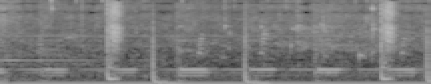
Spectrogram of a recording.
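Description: Water sloshes and drips while being rinsed and dumped out of a frozen fish food tray, with a few soft, wet squishing splashes spaced irregularly over a steady low hum.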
